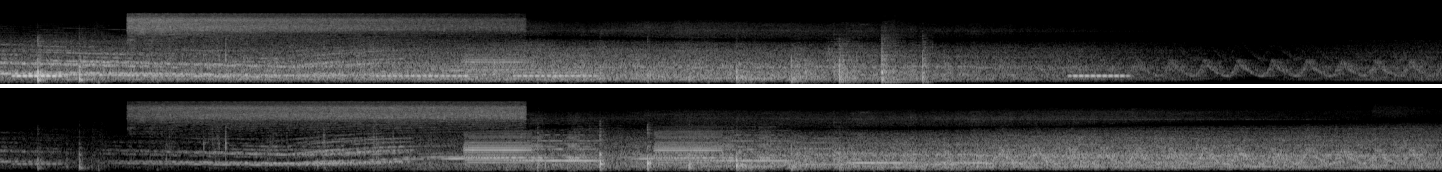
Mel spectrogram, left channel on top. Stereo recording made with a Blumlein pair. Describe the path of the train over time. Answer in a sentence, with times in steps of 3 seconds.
In this clip you hear the train on the left from 0 s, in the centre from 6 s and on the right from 9 s.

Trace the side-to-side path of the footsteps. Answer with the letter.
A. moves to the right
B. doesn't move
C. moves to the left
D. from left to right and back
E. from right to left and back
D.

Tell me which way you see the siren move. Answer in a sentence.
You can hear the siren travel towards the right.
